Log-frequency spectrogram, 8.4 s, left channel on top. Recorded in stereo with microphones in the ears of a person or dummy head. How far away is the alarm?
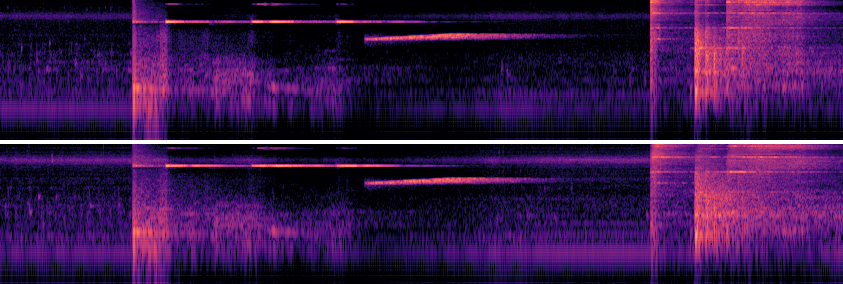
About 3.5 m.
